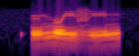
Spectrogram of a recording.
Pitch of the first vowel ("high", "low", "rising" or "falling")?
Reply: rising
